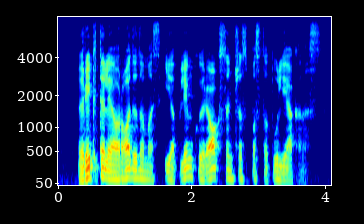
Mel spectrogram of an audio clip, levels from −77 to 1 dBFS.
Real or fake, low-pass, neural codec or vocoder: fake; 7.2 kHz; vocoder, 44.1 kHz, 80 mel bands, Vocos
